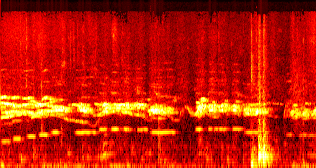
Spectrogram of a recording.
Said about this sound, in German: Tja, wir sind immer noch in der Chemievorführung. Jetzt ist Pfeifen angesagt.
